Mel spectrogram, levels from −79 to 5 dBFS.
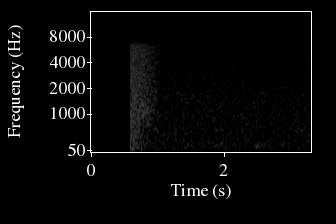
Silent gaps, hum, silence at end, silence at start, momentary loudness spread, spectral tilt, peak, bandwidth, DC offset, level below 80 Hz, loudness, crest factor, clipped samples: none; none; 0 s; 0.55 s; 13 LU; -1.5 dB/octave; -38 dBFS; 10.5 kHz; under 0.1%; -82 dBFS; -57 LUFS; 22 dB; under 0.1%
